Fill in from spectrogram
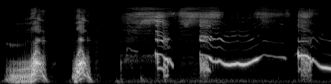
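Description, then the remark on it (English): A man imitates a dog: two short, sharp barks, followed by a string of high, sliding whines and whimpers, with no talking. “has some pretty awesome dog impressions in his toolkit.”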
